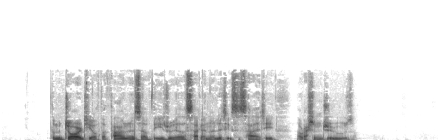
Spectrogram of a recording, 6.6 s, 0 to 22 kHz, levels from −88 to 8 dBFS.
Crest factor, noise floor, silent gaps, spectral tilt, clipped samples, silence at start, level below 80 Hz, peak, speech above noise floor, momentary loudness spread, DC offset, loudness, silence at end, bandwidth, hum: 22 dB; -78 dBFS; none; -4 dB/octave; under 0.1%; 0.8 s; -40 dBFS; 0 dBFS; 58 dB; 14 LU; under 0.1%; -20 LUFS; 1.25 s; 11.5 kHz; none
